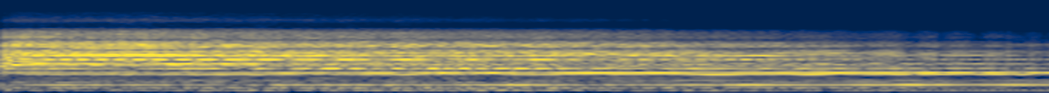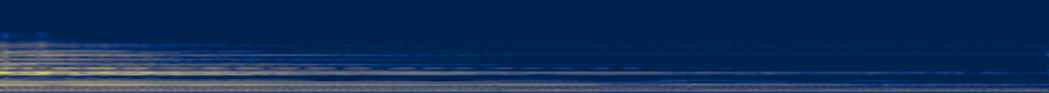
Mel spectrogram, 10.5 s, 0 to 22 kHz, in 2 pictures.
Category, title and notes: Instrument samples > String
Real Guitar
"High-gain electric guitar lead tone from Amplitube 5, featuring a British Lead S100 (Marshall JCM800-style) amp. Includes noise gate, overdrive, modulation, delay, and reverb for sustained, aggressive sound. Perfect for heavy rock and metal solos. Clean output from Amplitube."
